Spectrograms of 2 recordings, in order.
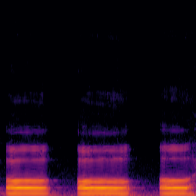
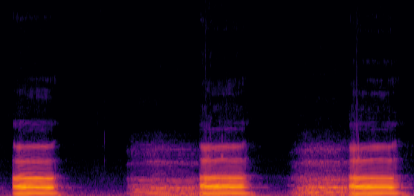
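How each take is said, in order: First: The vowel is heavy and thick. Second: The vowel is light and thin. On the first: The speaker calls it wrong. "jangan dibaca tebal, jangan a a a" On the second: The speaker calls it right. "A-nya tipis. Coba a a a"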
